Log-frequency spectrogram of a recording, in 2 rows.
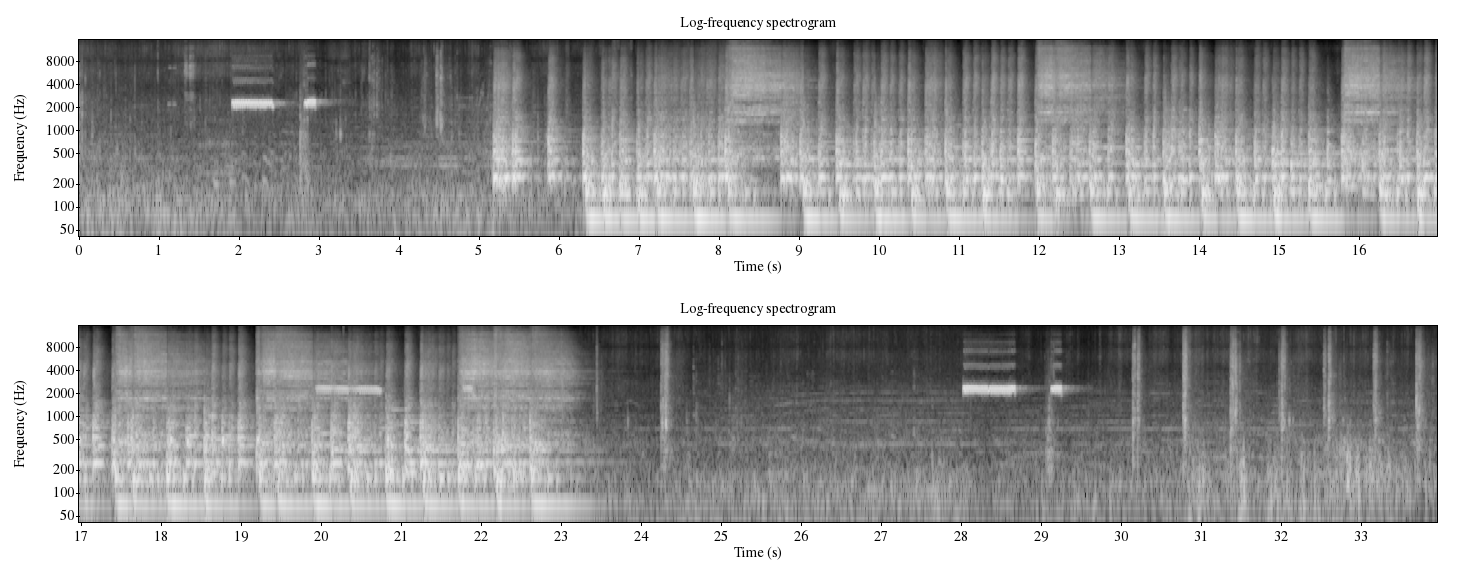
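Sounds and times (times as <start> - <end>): marching snare and bass drums: 5.2 - 23.6.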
